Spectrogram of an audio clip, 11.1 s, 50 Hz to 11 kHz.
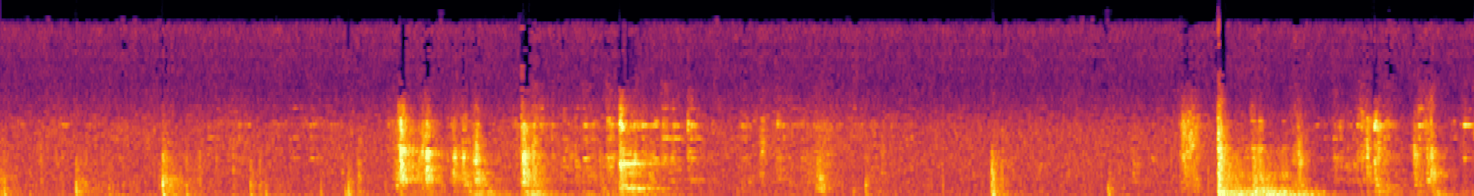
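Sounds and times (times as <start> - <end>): film soundtrack hiss: 0.0 - 11.0.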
